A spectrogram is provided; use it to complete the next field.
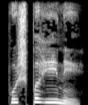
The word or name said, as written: ಪುಷ್ಪಹೀನೆ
